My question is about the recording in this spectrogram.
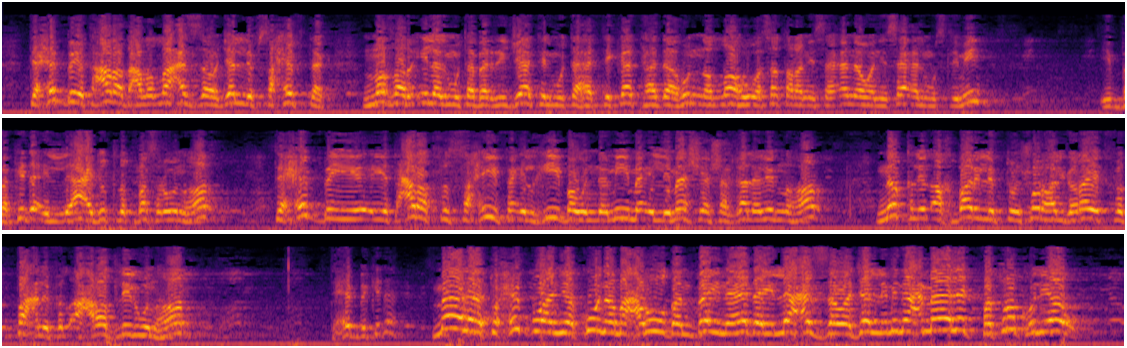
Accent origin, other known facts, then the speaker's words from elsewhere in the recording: Egypt; اللهم احفظ بلدنا مصر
